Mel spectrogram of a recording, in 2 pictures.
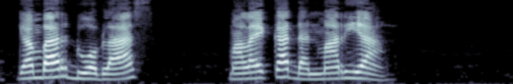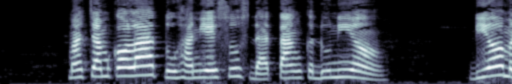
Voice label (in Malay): good news malay jambi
